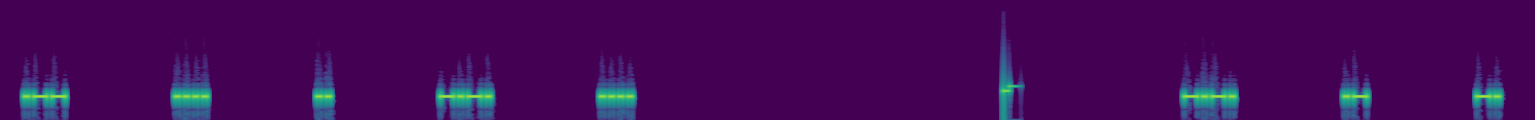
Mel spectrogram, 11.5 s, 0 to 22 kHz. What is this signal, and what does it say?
Morse code, heard as a keyed tone, about 36 wpm, spaced as for 10 wpm, 700 Hz. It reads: WHICH CAN
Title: 8x Character Spacing - Top 100 Words - 35wpm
